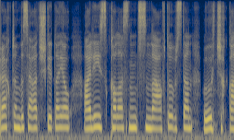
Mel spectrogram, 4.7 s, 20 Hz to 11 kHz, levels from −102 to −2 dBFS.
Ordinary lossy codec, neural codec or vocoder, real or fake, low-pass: none; autoencoder, 22.05 kHz, a latent of 192 numbers a frame, VITS, trained on many speakers; fake; none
